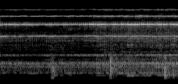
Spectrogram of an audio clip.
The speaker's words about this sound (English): Then the phone rang.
